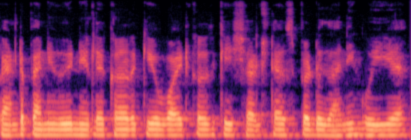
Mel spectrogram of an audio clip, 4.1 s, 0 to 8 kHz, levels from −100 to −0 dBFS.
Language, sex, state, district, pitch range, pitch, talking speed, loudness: Hindi, male, Delhi, New Delhi, 115-120 Hz, 120 Hz, 235 wpm, -17 LUFS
